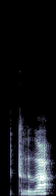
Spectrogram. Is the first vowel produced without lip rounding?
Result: yes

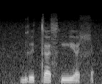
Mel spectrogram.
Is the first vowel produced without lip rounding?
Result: yes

